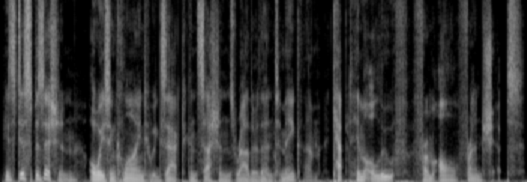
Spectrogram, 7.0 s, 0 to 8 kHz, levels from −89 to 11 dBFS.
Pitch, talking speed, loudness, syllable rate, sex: 100 Hz, 155 wpm, -23 LUFS, 2.4 syllables/s, male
